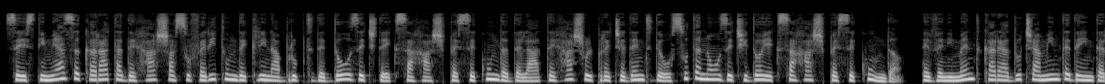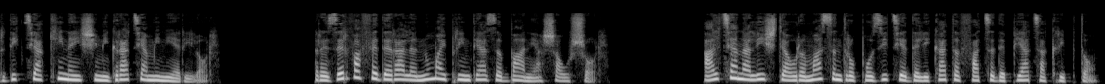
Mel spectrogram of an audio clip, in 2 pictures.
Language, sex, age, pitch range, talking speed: Romanian, female, 30-49, 180-225 Hz, 150 wpm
